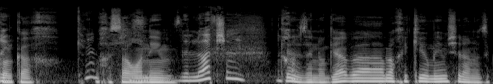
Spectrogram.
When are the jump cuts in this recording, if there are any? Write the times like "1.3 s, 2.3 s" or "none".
3.9 s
